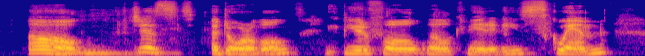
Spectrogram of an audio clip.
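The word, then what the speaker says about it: Sequim: Squim. Um People think it's it's spelled s e q u i m, but it is pronounced Squim.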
